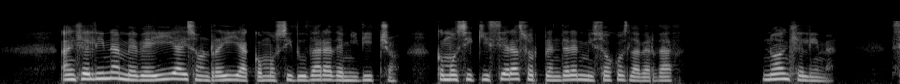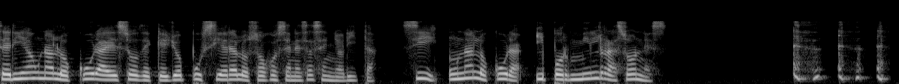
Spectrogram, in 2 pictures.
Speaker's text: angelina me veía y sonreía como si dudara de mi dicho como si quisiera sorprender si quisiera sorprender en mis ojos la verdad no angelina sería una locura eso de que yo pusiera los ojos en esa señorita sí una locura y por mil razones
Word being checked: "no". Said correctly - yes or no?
yes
